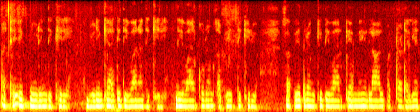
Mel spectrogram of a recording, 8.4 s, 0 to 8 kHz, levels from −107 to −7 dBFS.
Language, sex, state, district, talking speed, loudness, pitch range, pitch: Rajasthani, female, Rajasthan, Churu, 185 wpm, -18 LUFS, 155-165 Hz, 160 Hz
